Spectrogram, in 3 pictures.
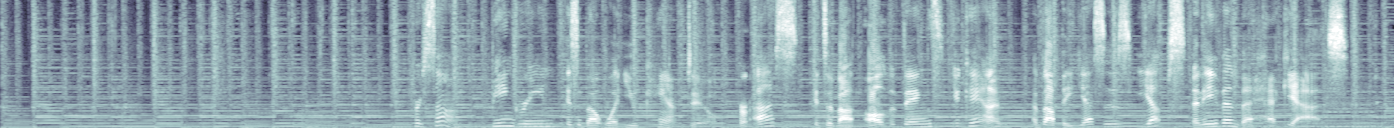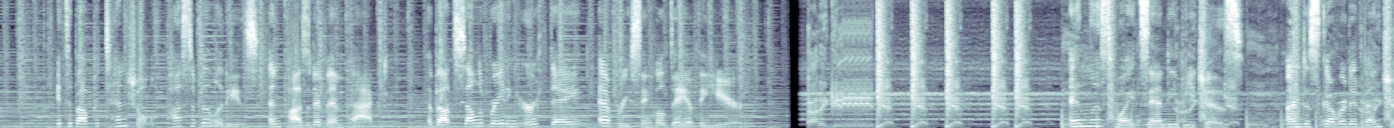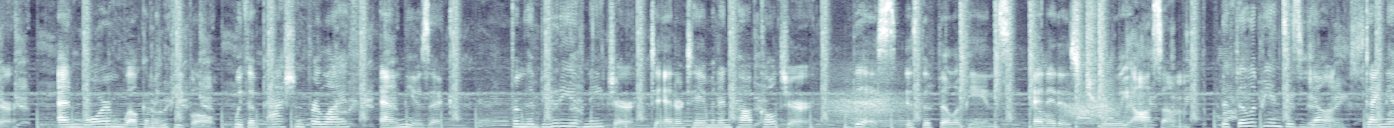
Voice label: narration female

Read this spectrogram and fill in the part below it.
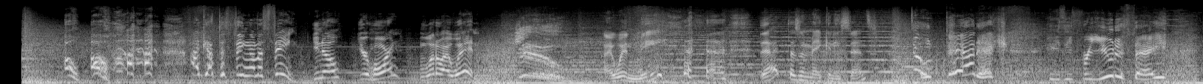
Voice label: animation men, voices men

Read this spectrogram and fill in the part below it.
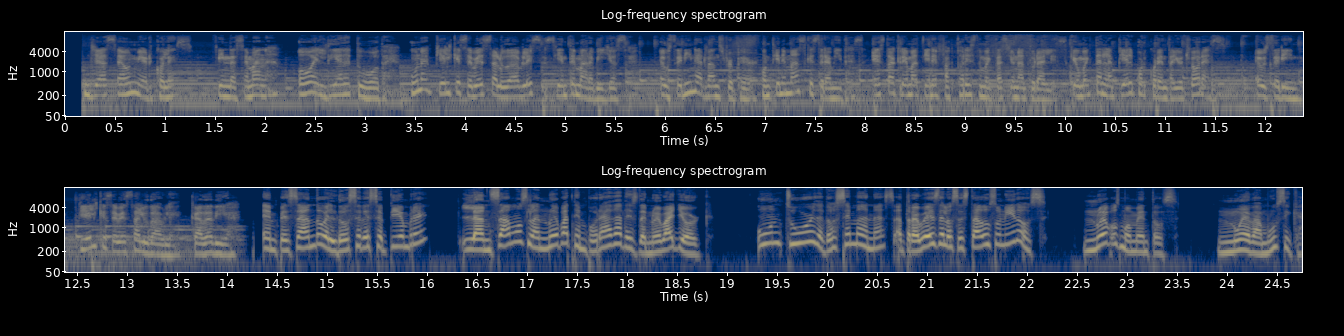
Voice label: languages women spanish commercial

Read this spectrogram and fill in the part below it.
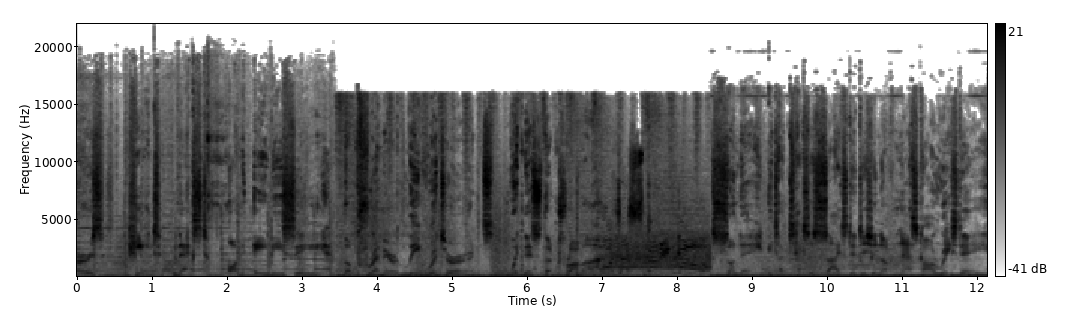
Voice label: promo men sports

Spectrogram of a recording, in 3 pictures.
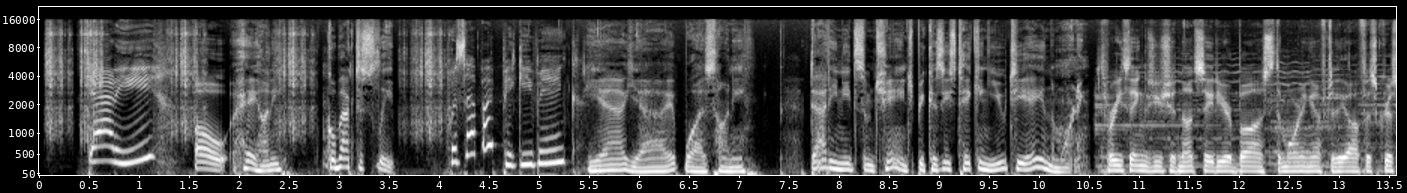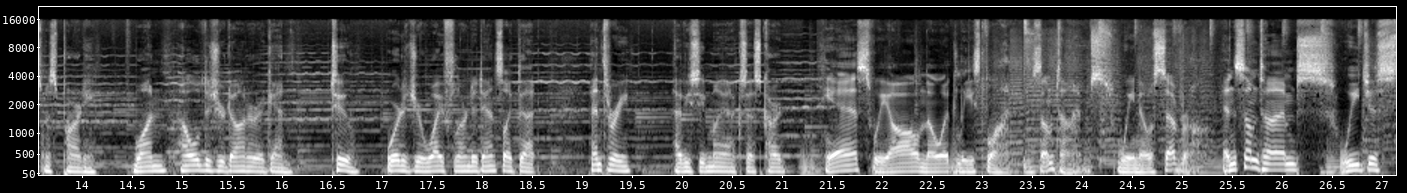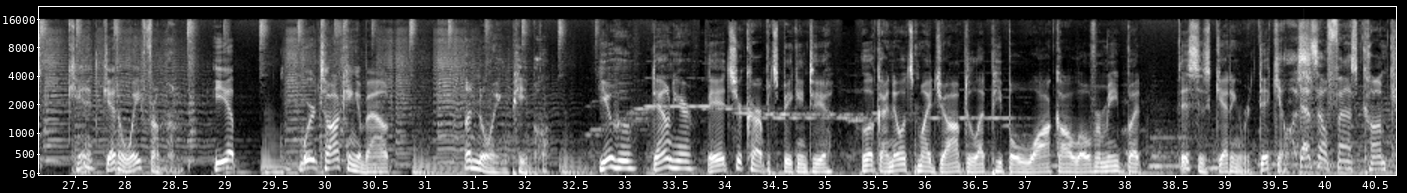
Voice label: commercial, men

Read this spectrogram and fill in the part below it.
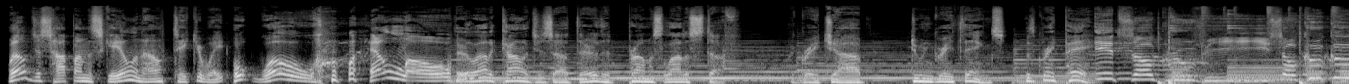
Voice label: commercial men

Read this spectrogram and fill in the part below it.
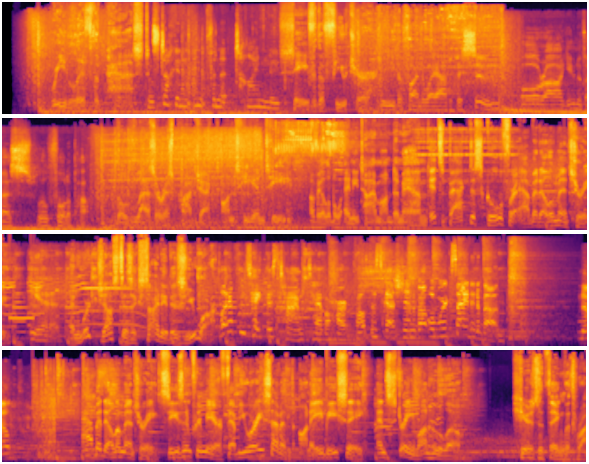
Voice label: promo men

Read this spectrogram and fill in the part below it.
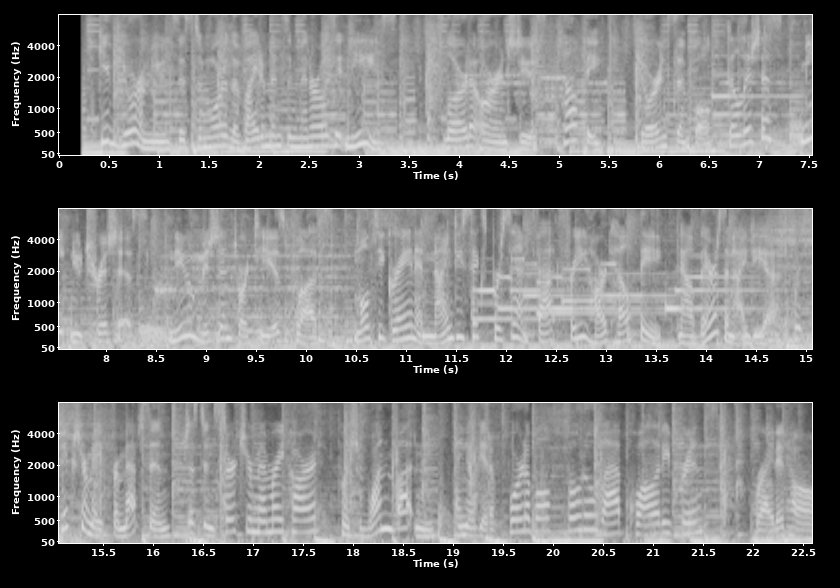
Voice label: commercial, commercial women

